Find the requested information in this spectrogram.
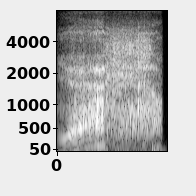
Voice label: "yes", CREEPY

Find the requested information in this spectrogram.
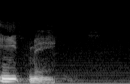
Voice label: eat me, announcer; Voice

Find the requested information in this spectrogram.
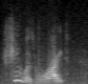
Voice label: she was right female; Voice

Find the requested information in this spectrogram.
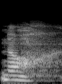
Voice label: "no", Voice; expletives

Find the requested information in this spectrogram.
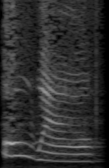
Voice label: "oh well", girl; expletives

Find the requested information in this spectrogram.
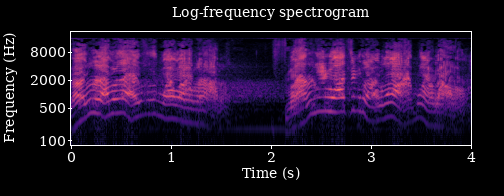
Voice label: frazzle, gibbrish; Voice

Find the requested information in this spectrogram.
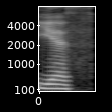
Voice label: "yes", female

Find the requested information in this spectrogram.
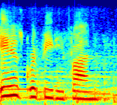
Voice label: is graffiti fun female, voice, question; questions

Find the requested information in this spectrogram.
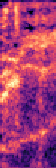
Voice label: "bleh", Voice

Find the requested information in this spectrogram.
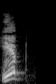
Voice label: yep old prospector man

